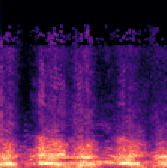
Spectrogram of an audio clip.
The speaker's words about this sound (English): The beach, you just could not even go onto the beach, like too many people. Right around the pier. It just looked like a concert with no stage. It was so loud, everybody was yelling. Everybody's yelling,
